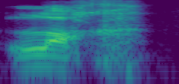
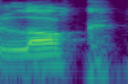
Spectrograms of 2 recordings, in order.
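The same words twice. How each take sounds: First: It ends in a rough, throaty sound. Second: It ends in a hard k sound. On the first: The speaker calls it right. "the guttural as the Scots do with the word loch" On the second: The speaker calls it wrong. "Most people say loch because we speak English"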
